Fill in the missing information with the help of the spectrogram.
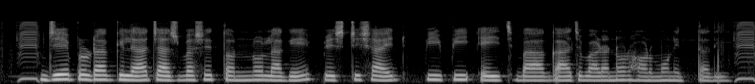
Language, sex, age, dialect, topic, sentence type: Bengali, female, 25-30, Rajbangshi, agriculture, statement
